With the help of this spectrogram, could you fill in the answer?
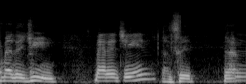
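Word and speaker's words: Medellín: Pronouncing Medellin.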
